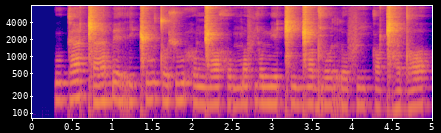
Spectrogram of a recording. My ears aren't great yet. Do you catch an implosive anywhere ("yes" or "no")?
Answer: yes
